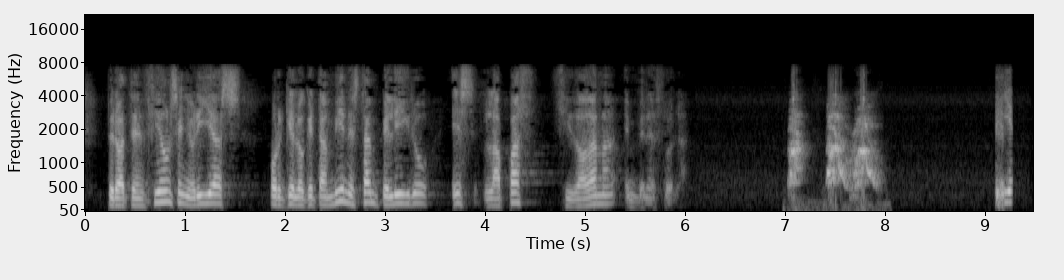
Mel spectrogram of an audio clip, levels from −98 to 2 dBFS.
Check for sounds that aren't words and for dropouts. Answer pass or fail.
fail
